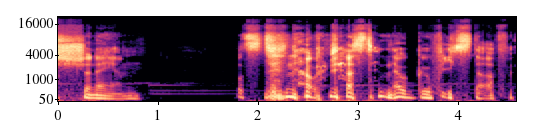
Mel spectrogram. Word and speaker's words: Shanann: Is it pronounced Shanann or is it Shannan? It's Shanann.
